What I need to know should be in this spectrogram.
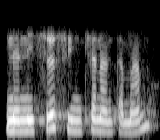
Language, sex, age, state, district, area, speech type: Kannada, female, 18-30, Karnataka, Hassan, urban, conversation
